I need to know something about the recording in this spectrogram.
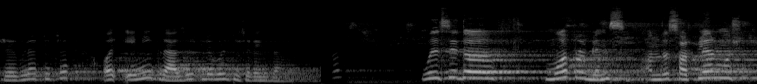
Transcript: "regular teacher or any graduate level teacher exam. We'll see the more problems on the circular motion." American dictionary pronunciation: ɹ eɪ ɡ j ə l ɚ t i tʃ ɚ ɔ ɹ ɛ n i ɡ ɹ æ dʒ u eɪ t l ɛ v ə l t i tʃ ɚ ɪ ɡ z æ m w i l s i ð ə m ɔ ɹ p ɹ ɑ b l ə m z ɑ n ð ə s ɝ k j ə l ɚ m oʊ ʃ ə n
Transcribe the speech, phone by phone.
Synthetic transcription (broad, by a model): ɹ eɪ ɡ j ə l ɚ t i tʃ ɚ ɔ ɹ ɛ n i ɡ ɹ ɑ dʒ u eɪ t l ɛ b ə l t i tʃ ɚ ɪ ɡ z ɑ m w i l s i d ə m ɔ ɹ p ɹ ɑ b l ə m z ɑ n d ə s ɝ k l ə ɚ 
